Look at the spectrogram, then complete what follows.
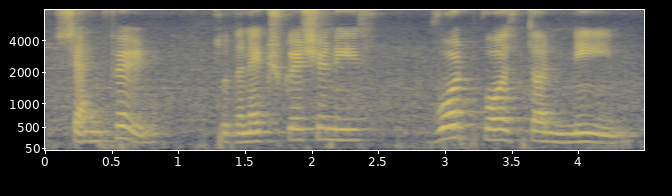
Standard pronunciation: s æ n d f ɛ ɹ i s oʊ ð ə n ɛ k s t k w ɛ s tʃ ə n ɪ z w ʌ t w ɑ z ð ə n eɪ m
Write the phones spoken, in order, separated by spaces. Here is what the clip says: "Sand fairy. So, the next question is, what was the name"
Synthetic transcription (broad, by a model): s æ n f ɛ l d s oʊ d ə n ɛ k s t k w ɛ s tʃ ə n ɪ z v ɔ t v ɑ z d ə n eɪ m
